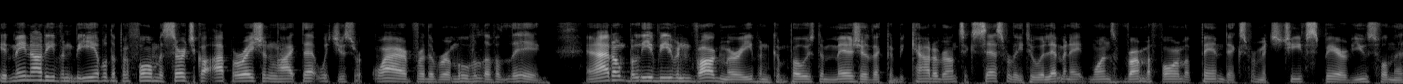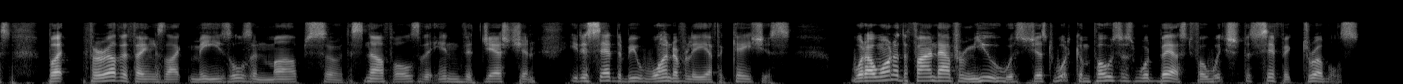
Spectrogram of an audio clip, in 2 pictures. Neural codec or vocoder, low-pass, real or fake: codec, 24 kHz, 0.9 kbps, WavTokenizer, small release; 7.2 kHz; fake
